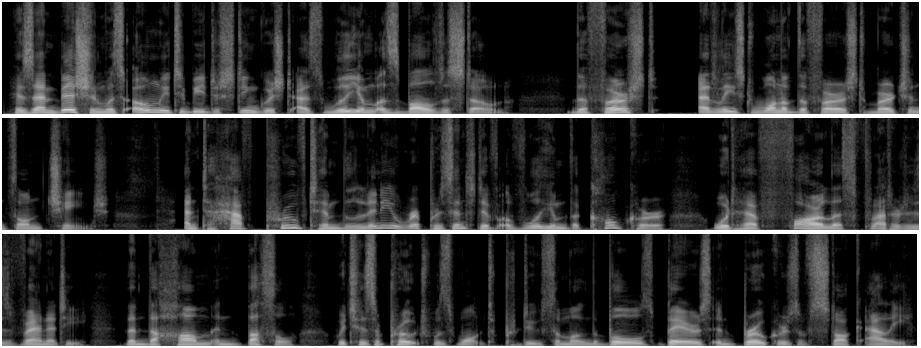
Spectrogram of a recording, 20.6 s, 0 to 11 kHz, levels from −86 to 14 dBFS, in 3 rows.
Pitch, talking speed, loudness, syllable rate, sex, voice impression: 130 Hz, 175 wpm, -22 LUFS, 5.2 syllables/s, male, masculine, middle-aged, tensed, powerful, slightly hard, muffled, intellectual, mature, friendly, wild, lively, slightly strict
